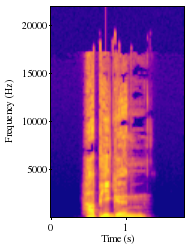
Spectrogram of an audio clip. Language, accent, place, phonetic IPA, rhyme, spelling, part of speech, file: German, Germany, Berlin, [ˈhapɪɡn̩], -apɪɡn̩, happigen, adjective, De-happigen.ogg
- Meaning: inflection of happig: 1. strong genitive masculine/neuter singular 2. weak/mixed genitive/dative all-gender singular 3. strong/weak/mixed accusative masculine singular 4. strong dative plural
